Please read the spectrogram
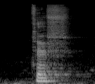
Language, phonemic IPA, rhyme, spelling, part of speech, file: French, /tœf/, -œf, teuf, noun, LL-Q150 (fra)-teuf.wav
- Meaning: party, do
